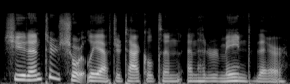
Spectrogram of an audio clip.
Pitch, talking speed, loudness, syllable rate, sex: 160 Hz, 205 wpm, -20 LUFS, 6.8 syllables/s, female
